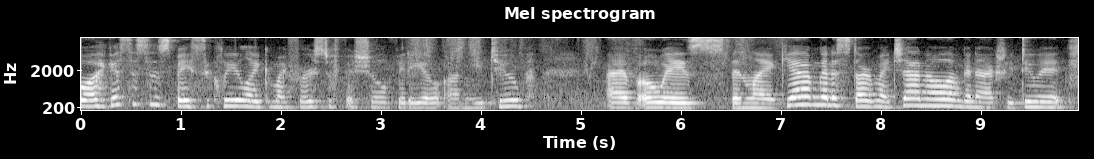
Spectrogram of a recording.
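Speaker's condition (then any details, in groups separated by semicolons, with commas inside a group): No condition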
